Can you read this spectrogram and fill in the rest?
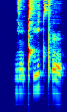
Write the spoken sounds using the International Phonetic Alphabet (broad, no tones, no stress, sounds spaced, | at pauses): ɡ ĩ ǃʰ i tʲ pʼ ø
